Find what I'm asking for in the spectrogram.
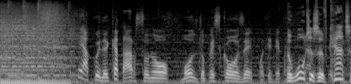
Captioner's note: speaks in foreign language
